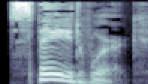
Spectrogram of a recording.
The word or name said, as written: spadework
